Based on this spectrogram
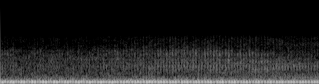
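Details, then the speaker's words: Proton Inspira (rebadged 2008-on Mitsubishi Lancer) 2.0, morning start at idle: low droning hum with rough booming vibration, quieter in reverse or drive; broken engine mounts, to be replaced. "It's just a very not so nice sound. Alright, so we'll go on to change the engine mounting."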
